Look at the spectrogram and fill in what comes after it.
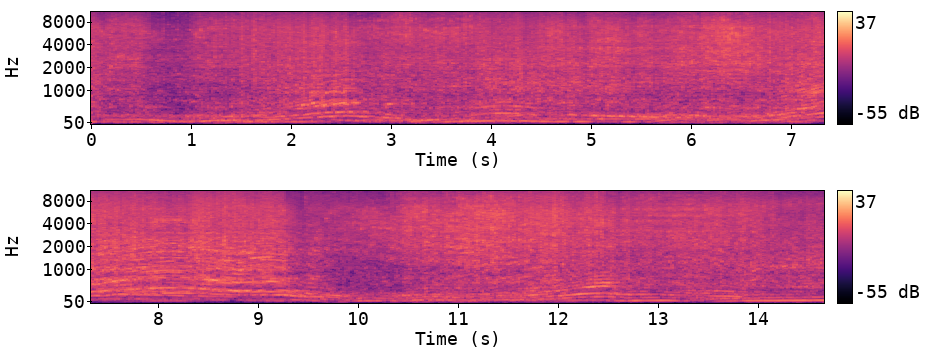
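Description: Engines of several demolition-derby SUVs and small trucks revving hard and dropping back again and again as they manoeuvre, their pitches rising and falling over one another.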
